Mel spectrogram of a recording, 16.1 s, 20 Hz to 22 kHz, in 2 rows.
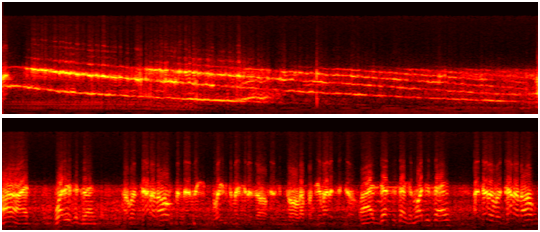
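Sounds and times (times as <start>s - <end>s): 
ambulance siren wailing: 0.0s - 9.0s
traffic rumble: 0.0s - 16.0s.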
